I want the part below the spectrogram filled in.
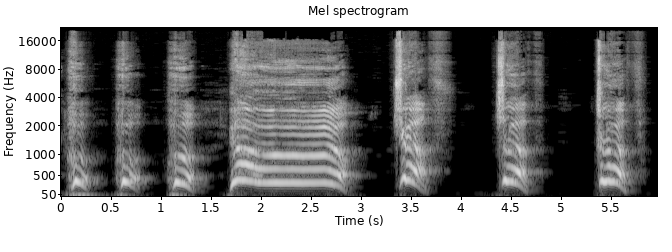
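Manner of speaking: very high, loud whooping cheer; victory yell. Acted. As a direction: yell your own name in triumph. Jeff celebrating his win.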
